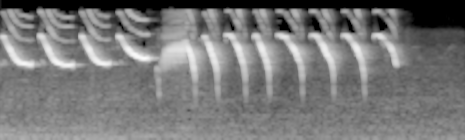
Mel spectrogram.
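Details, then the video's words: Canary training song, a clear trilled phrase of high, downward-sliding whistles about six per second, shifting to a brighter run of similar notes before stopping abruptly, with no other sounds. "The Best Canary Training"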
